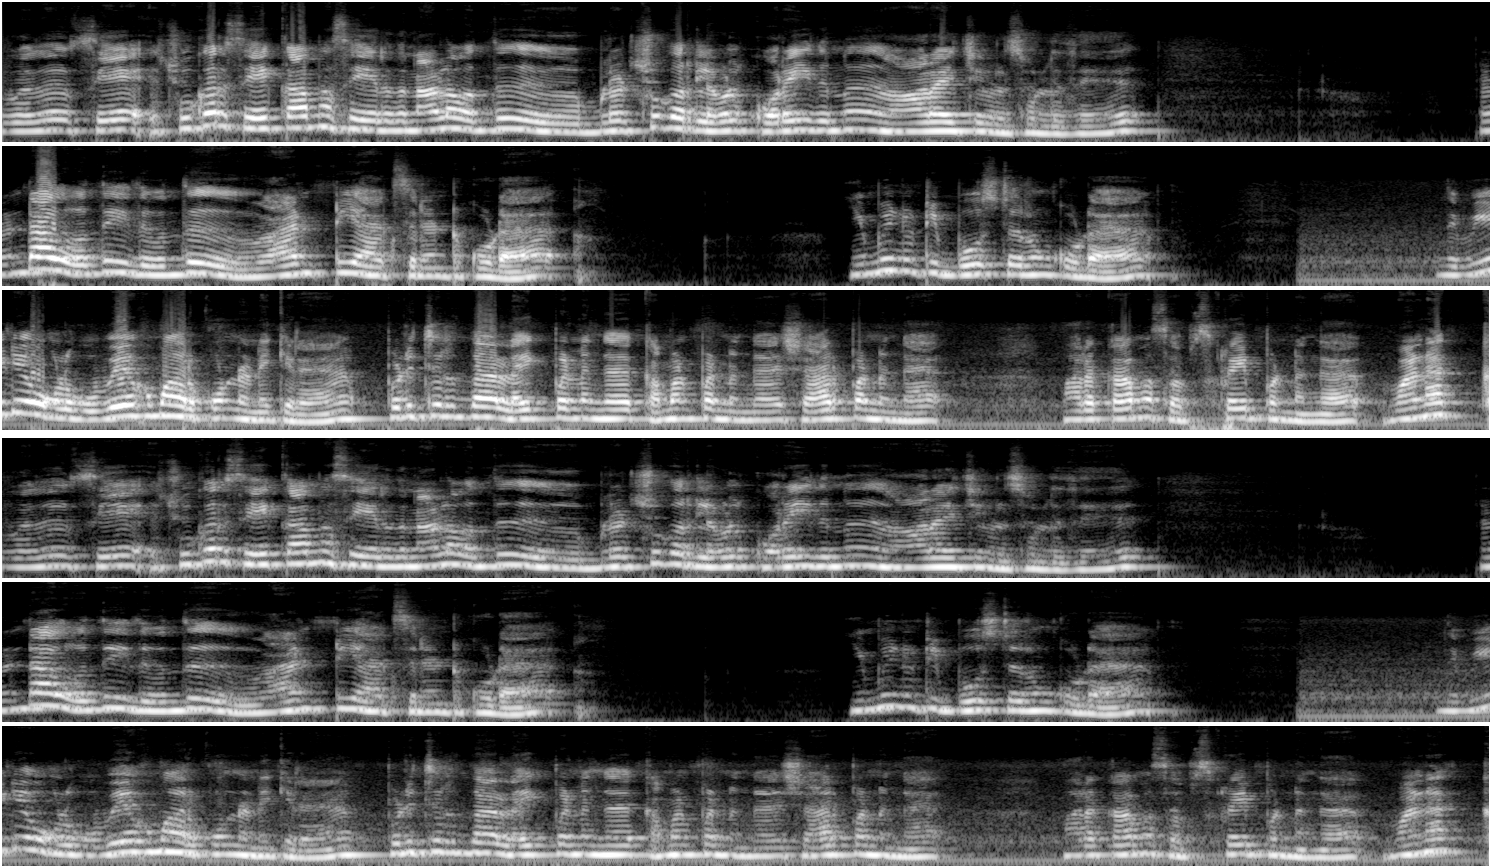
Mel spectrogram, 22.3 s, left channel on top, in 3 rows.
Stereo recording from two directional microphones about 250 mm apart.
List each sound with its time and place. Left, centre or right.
0.0 s a woman's voice: left
7.3 s a woman's voice: centre
11.7 s a woman's voice: left
14.8 s a woman's voice: left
